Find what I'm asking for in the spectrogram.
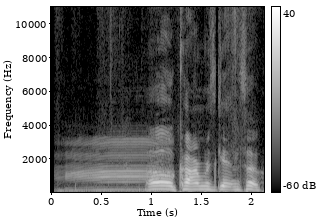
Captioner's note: cow moos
